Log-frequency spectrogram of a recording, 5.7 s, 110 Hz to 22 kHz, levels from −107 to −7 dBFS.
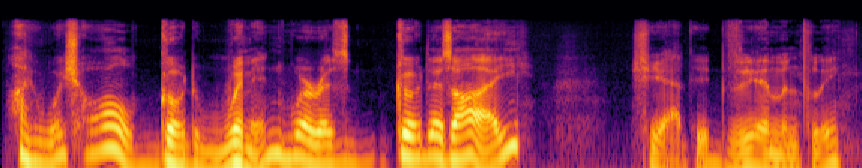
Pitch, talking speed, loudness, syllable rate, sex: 125 Hz, 135 wpm, -19 LUFS, 4.3 syllables/s, male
